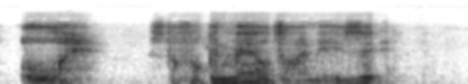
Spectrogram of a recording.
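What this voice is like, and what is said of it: Put-on Cockney accent. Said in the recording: “Just do your best Cockney accent. ... I loved your Cockney. It was great.”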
